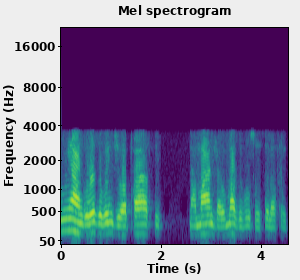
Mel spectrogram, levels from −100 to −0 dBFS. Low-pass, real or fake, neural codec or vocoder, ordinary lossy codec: 3.6 kHz; real; none; none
